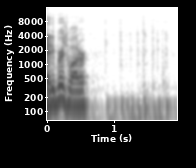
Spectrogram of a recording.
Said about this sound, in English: I'm typing on the keyboard. You hear the clicky click clacks? It's searching.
